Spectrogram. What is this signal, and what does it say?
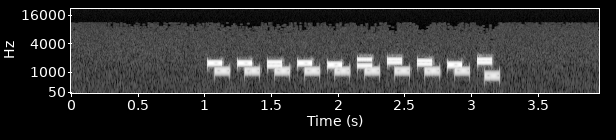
Multi-frequency trunk signalling (R2, with the far end's replies), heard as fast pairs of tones, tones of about 110 ms. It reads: 3323179519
